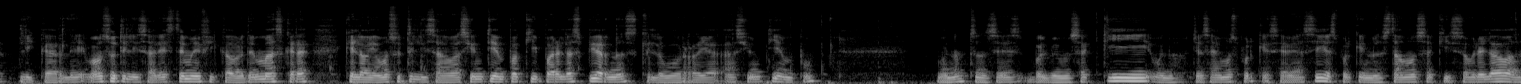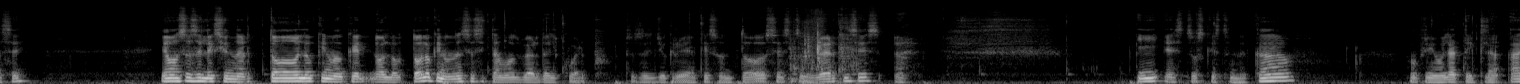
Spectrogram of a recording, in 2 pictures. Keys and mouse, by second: 6.6 KP_1, 9.2 Tab, 11.2-13.0 drag, 13.0-15.5 middle drag, 15.5-17.2 drag, 17.2-19.0 middle drag, 19.0-25.3 drag, 25.3 right click, 25.4-27.4 middle drag, 27.4 right click, 28.3-29.8 middle drag, 28.6 right click.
